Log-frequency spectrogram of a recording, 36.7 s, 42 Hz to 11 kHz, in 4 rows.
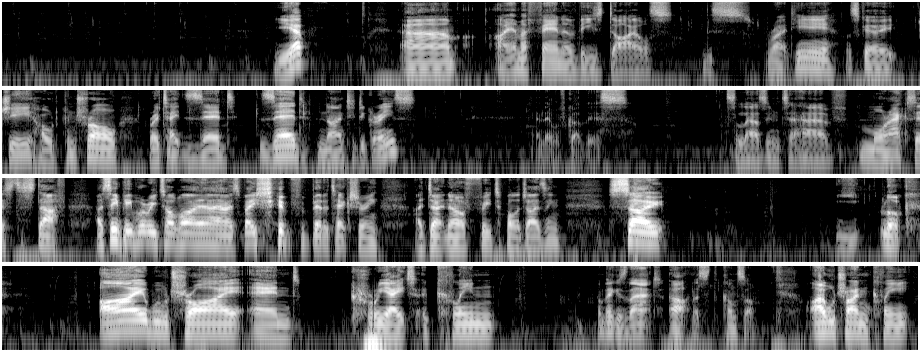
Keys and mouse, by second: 0.2 s, 1.4 middle click, 2.0 middle click, 3.0-4.4 middle drag, 4.5 shift+middle click, 8.7 g, 10.1 r, 12.9 s, 14.0 g, 16.1-17.1 middle drag, 23.7 middle click, 24.8 middle click, 26.6-27.1 shift+middle drag, 27.6 middle click, 31.8 s, 33.4 middle click, 34.5 Delete, 35.0 middle click, 36.3 right click.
